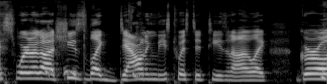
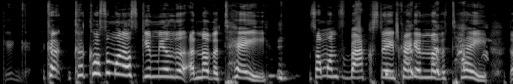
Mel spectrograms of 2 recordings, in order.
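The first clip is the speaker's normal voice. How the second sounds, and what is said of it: Bad put-on Australian accent. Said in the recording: “That's a really bad accent”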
